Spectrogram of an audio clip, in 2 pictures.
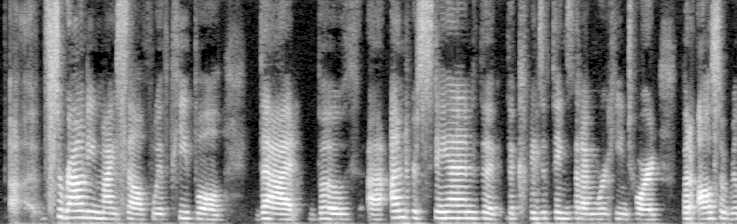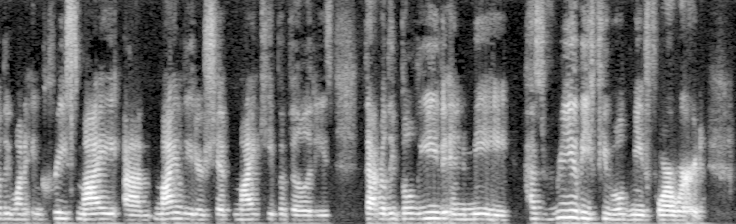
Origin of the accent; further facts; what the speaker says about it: Washington, United States; especially in my home state, at least of Washington State.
